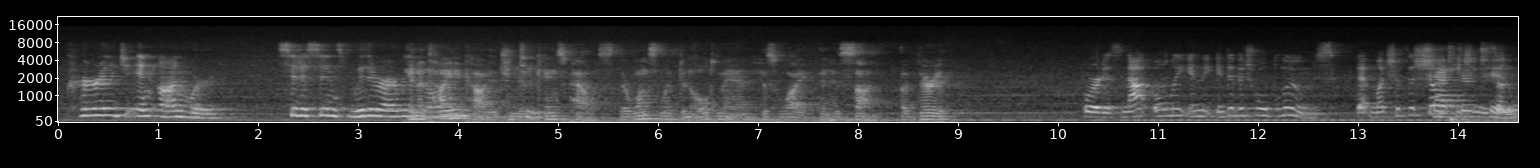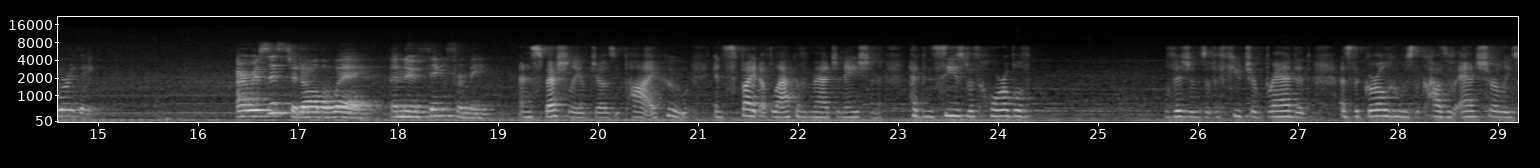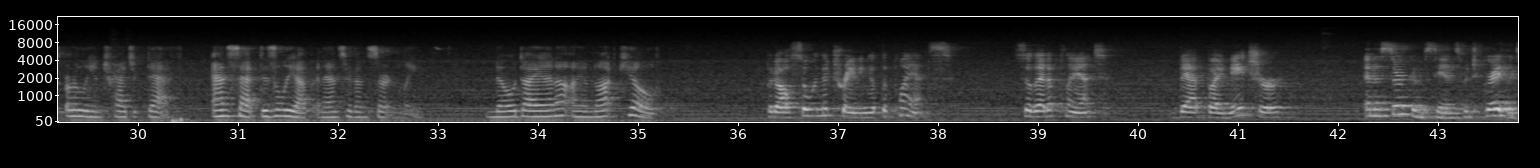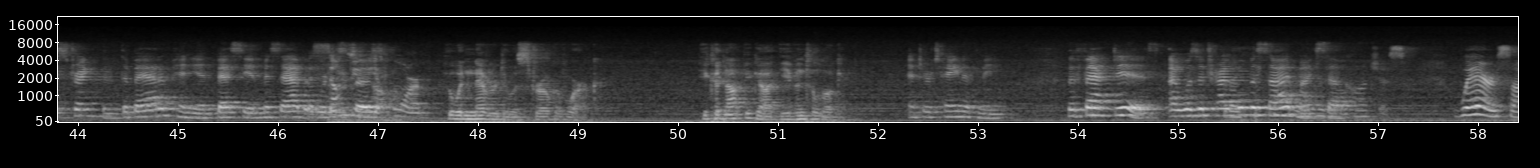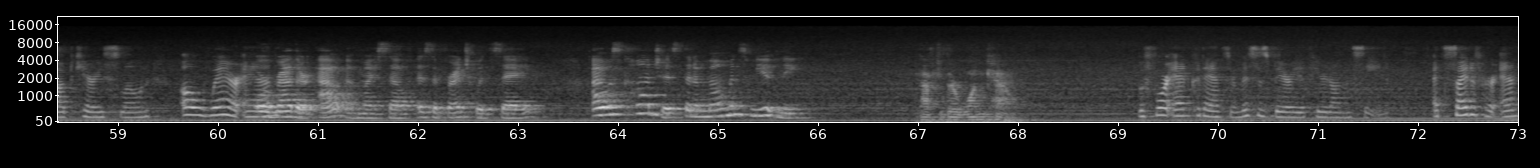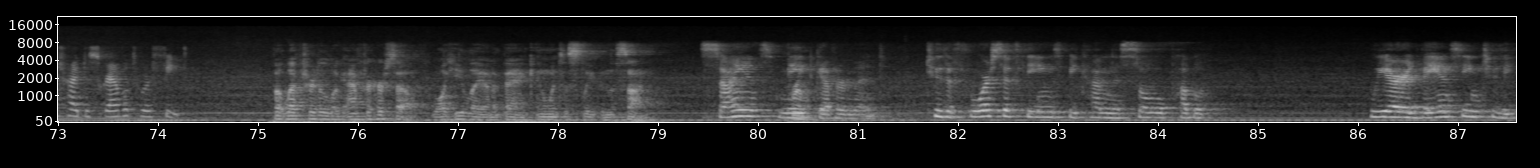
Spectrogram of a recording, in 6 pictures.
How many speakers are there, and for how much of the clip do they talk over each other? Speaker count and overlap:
5, about 8%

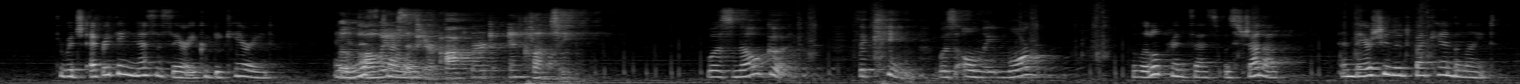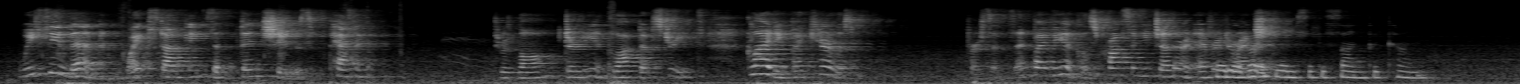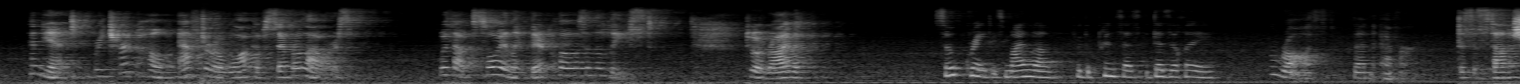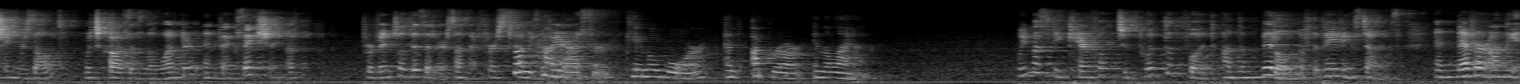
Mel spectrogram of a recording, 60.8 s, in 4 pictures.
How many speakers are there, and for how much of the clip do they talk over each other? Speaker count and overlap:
3, about 4%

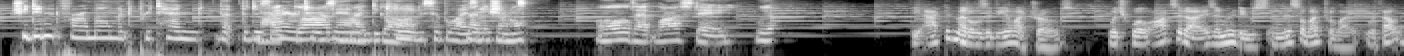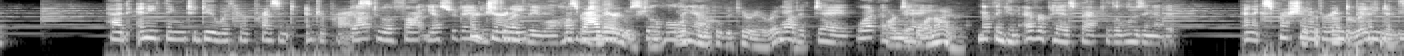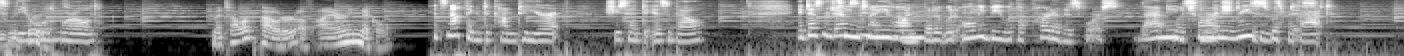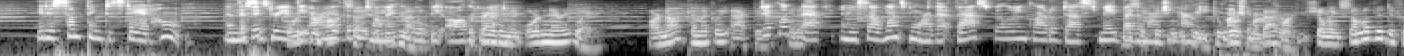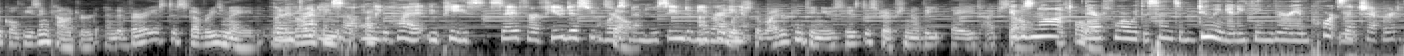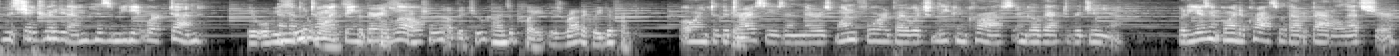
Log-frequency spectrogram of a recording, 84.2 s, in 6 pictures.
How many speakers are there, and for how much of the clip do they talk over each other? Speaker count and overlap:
3, about 33%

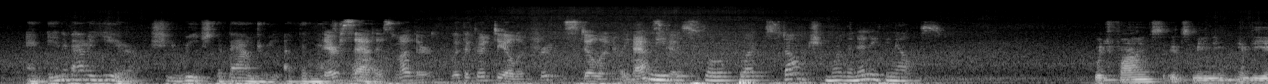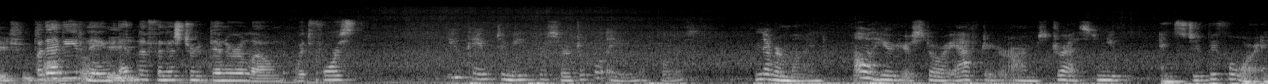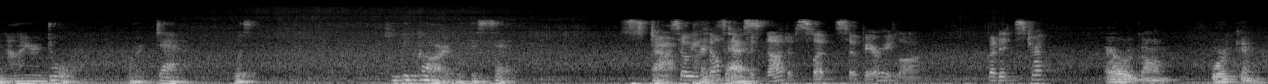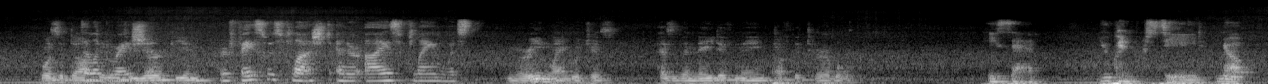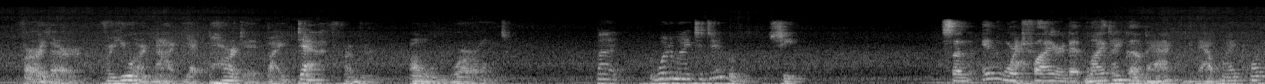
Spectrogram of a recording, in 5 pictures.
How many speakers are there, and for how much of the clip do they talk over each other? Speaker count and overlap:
5, about 10%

